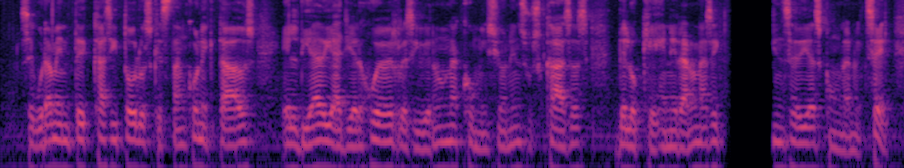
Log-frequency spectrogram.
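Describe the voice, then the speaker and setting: With light background noise behind him, a man talks at a fairly quick pace and a fairly low pitch. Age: 20s. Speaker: network marketing leader. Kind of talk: live-streamed training talk. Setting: live stream. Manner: animated. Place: home room. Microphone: phone near.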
